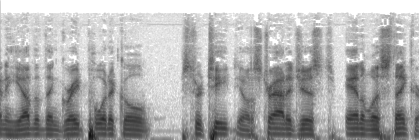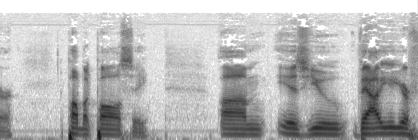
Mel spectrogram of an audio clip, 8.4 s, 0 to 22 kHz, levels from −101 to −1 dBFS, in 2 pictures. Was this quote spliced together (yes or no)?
no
